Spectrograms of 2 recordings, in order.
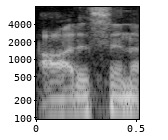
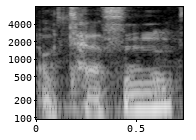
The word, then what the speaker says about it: Otteson: So instead of Otteson, I was saying Otesson.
